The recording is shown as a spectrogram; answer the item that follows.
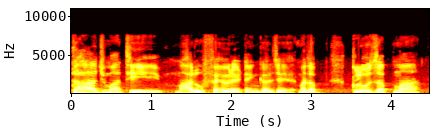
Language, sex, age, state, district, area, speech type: Gujarati, male, 18-30, Gujarat, Surat, urban, spontaneous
